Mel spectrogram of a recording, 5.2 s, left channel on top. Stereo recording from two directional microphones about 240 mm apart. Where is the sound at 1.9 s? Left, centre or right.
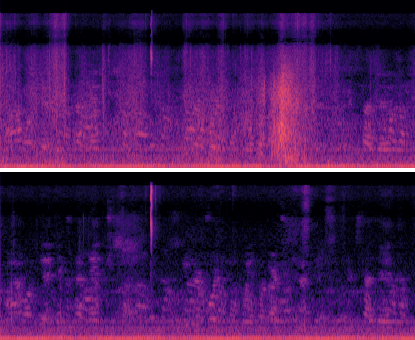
Right.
